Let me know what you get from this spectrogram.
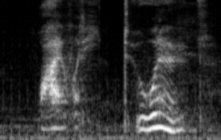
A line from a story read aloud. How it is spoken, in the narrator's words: she whispers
